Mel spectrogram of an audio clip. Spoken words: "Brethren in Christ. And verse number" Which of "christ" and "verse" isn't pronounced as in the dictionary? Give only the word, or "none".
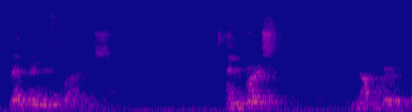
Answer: christ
